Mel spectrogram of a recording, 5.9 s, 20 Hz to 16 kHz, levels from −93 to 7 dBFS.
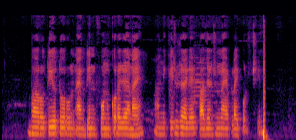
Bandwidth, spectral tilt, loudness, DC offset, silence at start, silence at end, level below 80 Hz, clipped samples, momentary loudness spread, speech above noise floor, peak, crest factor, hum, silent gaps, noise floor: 11.5 kHz; -6 dB/octave; -25 LUFS; under 0.1%; 0.55 s; 0.55 s; -42 dBFS; under 0.1%; 9 LU; 40 dB; 0 dBFS; 24 dB; none; none; -64 dBFS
